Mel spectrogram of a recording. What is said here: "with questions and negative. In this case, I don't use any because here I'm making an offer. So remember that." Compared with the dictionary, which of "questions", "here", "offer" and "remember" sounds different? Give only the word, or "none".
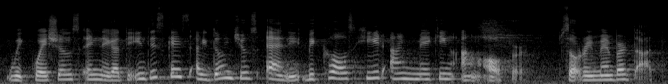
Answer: questions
